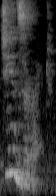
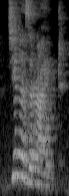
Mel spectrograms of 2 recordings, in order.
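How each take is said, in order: First: The word has is contracted to a single s. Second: The word has is weakened to a short as. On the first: "you will make it more shorter" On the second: "If you will weaken the sound"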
